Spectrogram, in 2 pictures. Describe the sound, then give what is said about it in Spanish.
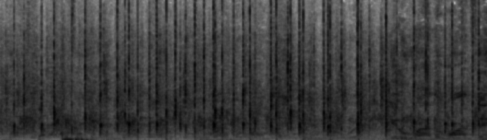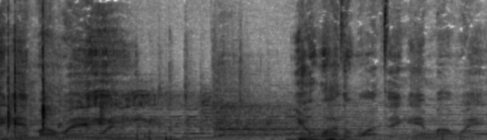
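A burst of audience applause at a radio station for a visiting mayor, dense and steady clapping for several seconds, gradually thinning as a sustained musical tone rises underneath and carries on to the end. “Muchas gracias por haber venido y un aplauso.”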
